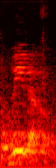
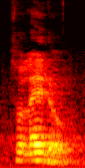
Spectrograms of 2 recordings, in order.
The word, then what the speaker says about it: Toledo: He lived in a Spanish city called Toledo. Toledo. I thought it was Toledo. No, no, it's pronounced Toledo. She says Toledo, you say Toledo.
